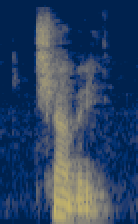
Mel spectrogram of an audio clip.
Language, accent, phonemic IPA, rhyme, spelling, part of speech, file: English, Southern England, /ˈt͡ʃævi/, -ævi, chavvy, adjective, LL-Q1860 (eng)-chavvy.wav
- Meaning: Of or pertaining to a chav or something that a chav might do or use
